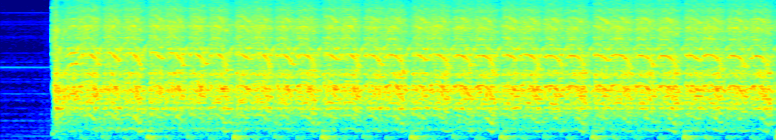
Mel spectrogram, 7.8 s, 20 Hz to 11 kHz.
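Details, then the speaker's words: 2013 Mitsubishi Fuso FG 4P10 diesel, no-start for over a year: starter cranks at an even two or so beats a second for several seconds with no firing; no rail pressure with injectors connected, pressure builds with injectors blocked off and disconnected. "No pressure with the injectors connected. So, what if we again disconnect all the injectors?"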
